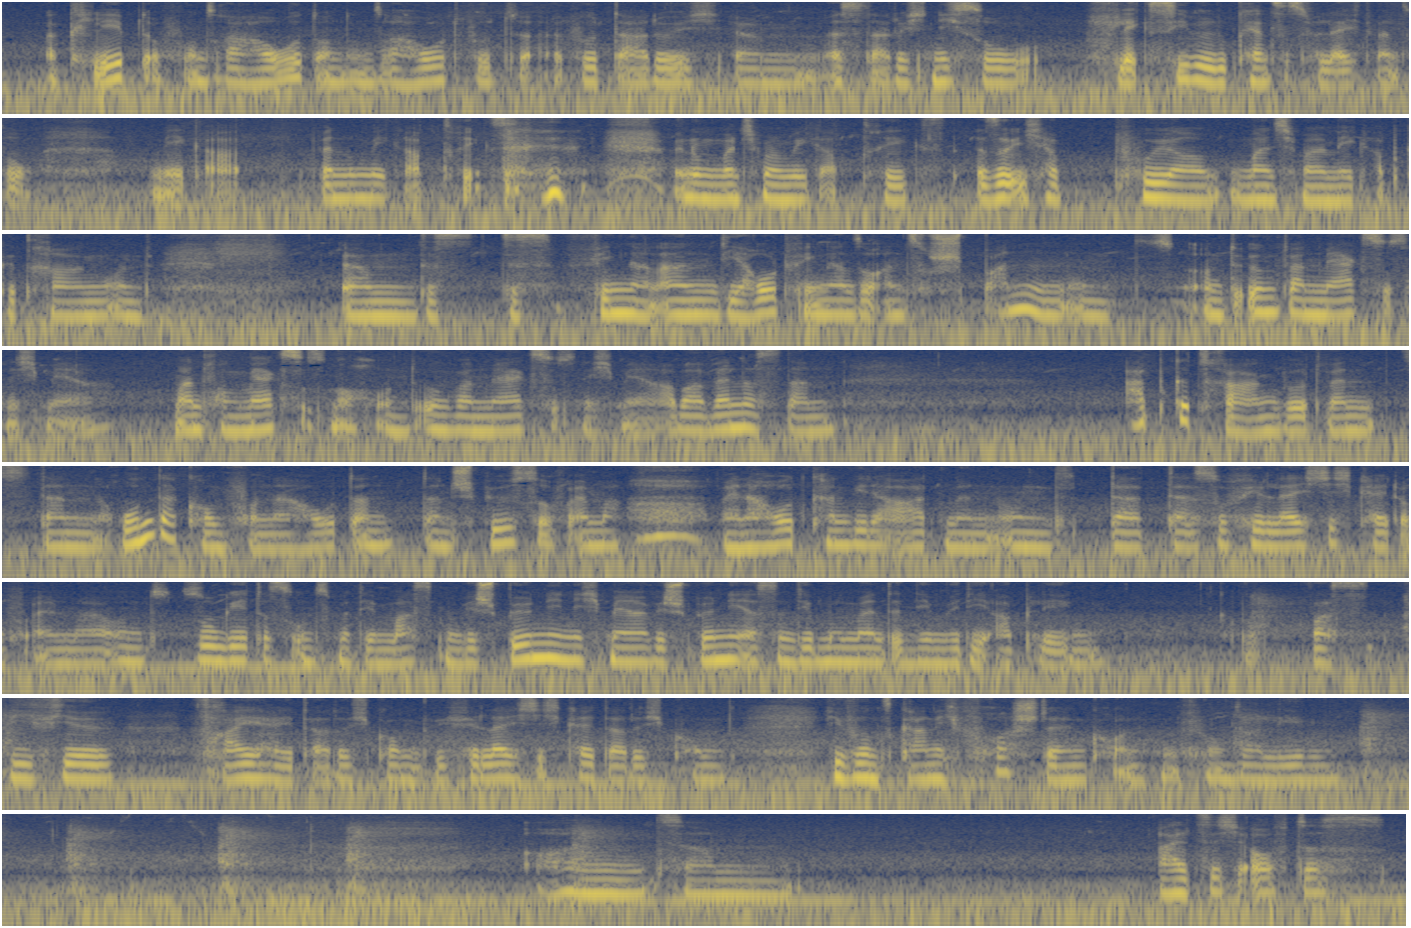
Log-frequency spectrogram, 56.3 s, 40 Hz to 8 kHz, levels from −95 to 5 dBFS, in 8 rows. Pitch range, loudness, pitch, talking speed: 155-185 Hz, -21 LUFS, 170 Hz, 175 wpm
